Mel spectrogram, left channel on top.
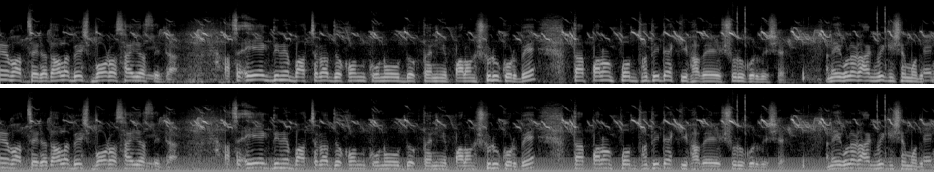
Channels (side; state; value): right; noise; hum, 6 dB below the sound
